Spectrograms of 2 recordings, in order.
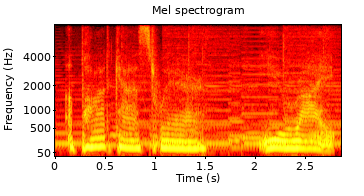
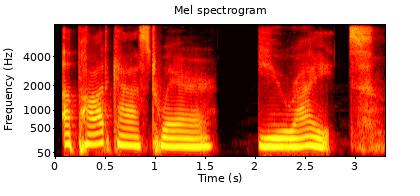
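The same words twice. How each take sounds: First: It is said in a husky, close voice. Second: It is said in a plain, clear voice.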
